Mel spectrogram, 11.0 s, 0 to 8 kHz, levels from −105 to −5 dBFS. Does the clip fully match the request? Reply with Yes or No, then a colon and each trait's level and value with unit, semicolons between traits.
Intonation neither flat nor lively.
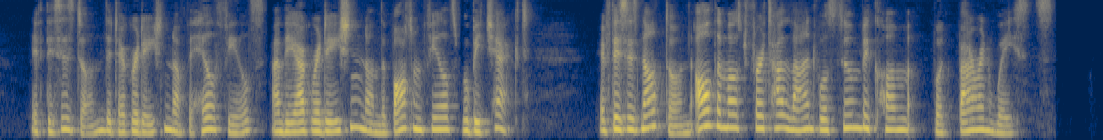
Yes: average, 4.1 semitones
